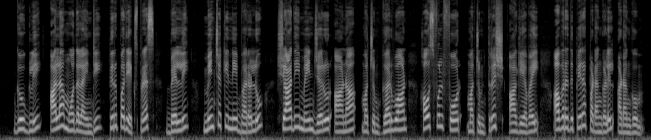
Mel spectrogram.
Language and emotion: Tamil, neutral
